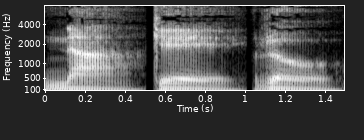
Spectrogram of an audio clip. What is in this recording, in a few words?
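"nakero", concatenated syllables; Affixing experiment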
